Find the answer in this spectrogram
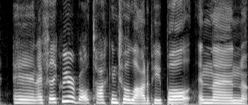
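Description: In a very clean recording with a silent background, a woman with an Upper Midwest accent speaks fairly quickly at a high pitch. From Wisconsin, near La Crosse. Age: 20s. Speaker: college student. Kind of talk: casual chat.

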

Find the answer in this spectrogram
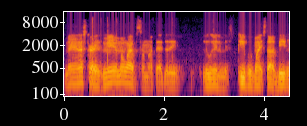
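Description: A man with a Southern US accent, very deep and low in pitch, at a very fast pace. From Alabama, small country town. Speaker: rapper and show host. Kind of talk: casual chat.

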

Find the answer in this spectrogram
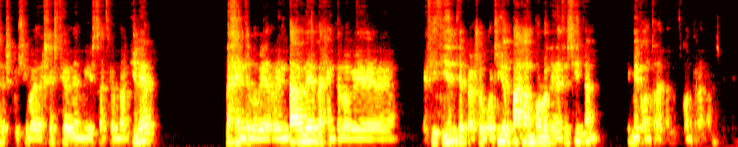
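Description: Pitch varies in an ordinary way in what is an ordinary speaking voice. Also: man. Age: 50s. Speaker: real estate agency owner. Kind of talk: interview.

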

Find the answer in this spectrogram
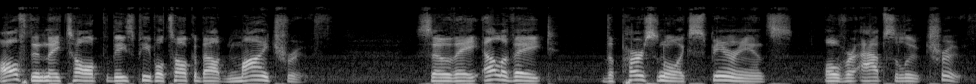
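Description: A man with a high pitch and ordinary pitch variation speaks at a very slow pace. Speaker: guest podcast host. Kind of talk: political commentary. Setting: studio.

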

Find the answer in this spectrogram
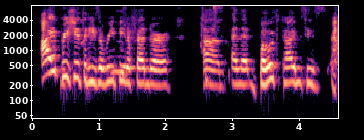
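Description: At a moderate pace, a woman uses an ordinary speaking voice with a fairly high pitch and ordinary pitch variation. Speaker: podcast co-host. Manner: relaxed, chatty, frequent filler ums.

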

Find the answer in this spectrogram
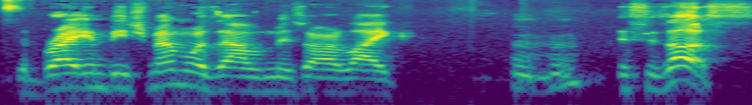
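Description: Speaking at a moderate pace with a New York accent, this voice has a bright, sharp tone and lively intonation. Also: man. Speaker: rapper. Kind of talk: casual chat.

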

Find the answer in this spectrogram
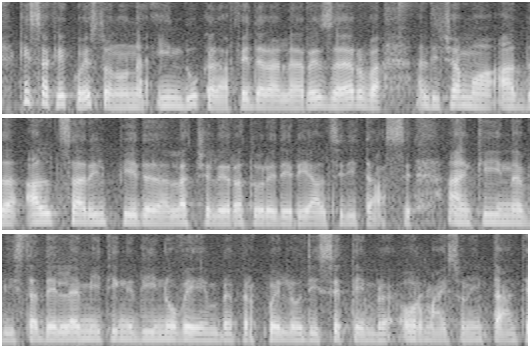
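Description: With an upbeat, energetic tone, a woman talks at a moderate pace in a very deep, low pitch. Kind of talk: news report. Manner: brisk, fluent newsreader delivery, upbeat and energetic; clear, formal and polished.

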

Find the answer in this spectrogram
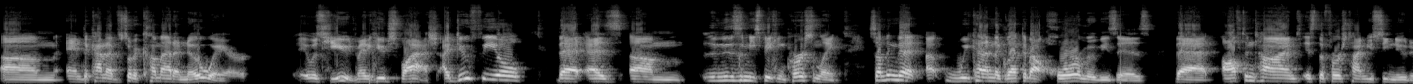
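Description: With an American accent, a man talks in an ordinary speaking voice, fairly high in pitch, using lively intonation at a moderate pace. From North Carolina. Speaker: comic artist. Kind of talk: casual chat.

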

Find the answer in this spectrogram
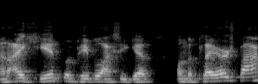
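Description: At a very fast pace, a man speaks with medium pitch and fairly even intonation. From Ireland. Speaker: former rugby international, pundit. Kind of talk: casual chat.

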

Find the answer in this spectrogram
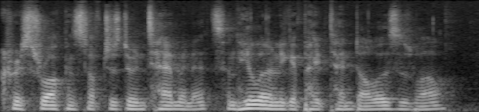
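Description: A man is speaking. His pace is very fast. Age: 30s. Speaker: comedian. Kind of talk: casual chat.

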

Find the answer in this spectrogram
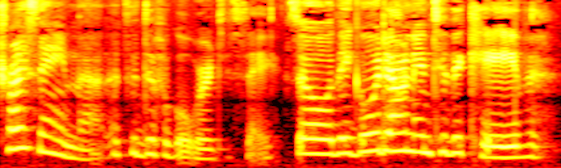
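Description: A woman with a Midwestern American accent, a high pitch, a dark, mellow tone, lively intonation and a moderate pace. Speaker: podcast host. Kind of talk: storytelling podcast monologue. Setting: home recording at night. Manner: casual, chatty.

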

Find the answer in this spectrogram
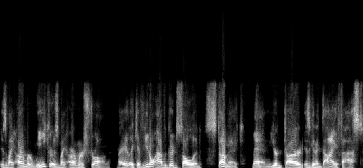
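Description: With a Canadian accent, a man talks in an ordinary speaking voice, fairly high in pitch, with lively intonation, a moderate pace and hardly any pauses. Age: 30s. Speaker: martial arts instructor. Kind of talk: interview.

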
